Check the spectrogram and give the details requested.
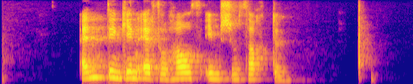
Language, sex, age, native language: Icelandic, female, 40-49, Icelandic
